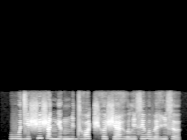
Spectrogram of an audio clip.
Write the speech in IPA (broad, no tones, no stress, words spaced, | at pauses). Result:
βʊdʲæ ʃɪʃɑ nʲʌŋ͡mi dʱɒ t͡ʃʰə ʃæɦʊ lisɪβə βɛɦisə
